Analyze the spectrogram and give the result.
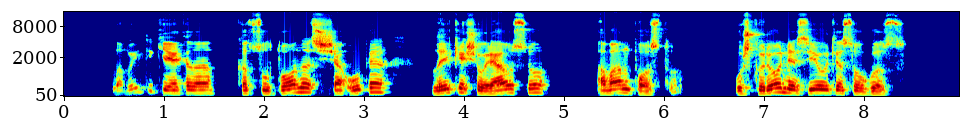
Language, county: Lithuanian, Vilnius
